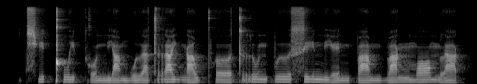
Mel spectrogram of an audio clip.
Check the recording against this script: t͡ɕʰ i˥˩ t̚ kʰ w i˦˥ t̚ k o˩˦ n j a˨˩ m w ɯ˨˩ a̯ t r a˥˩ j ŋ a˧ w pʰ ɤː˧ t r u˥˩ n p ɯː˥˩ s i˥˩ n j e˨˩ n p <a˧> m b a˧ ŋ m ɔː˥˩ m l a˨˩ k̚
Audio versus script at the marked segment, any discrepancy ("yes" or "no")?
yes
